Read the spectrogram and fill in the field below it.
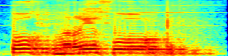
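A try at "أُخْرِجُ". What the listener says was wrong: Salah itu, salah. Ju. Ukhriju bukan ukhrihu.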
